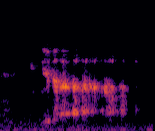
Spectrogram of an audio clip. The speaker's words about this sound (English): Is that you? Yeah. That sounded like a fucking monster. Like growling under a fucking like drain. That was a burp.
